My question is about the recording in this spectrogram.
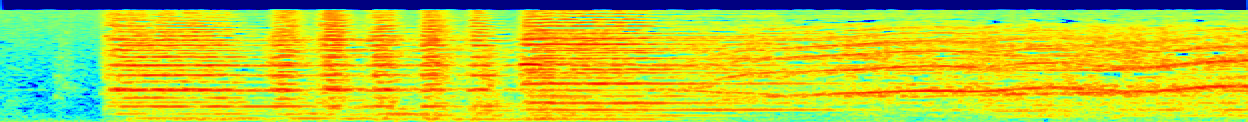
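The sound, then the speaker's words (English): Fire engines evacuating from Latigo Canyon during a wildfire rumble with a loud horn blast and deep engine roar, then a wailing siren rises and falls as the trucks pull away, the siren sweeping steadily over continuous vehicle noise. “The engines are evacuating now.”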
